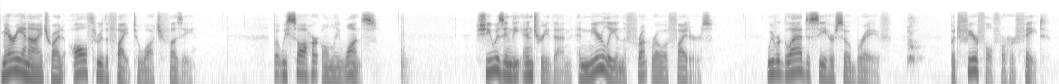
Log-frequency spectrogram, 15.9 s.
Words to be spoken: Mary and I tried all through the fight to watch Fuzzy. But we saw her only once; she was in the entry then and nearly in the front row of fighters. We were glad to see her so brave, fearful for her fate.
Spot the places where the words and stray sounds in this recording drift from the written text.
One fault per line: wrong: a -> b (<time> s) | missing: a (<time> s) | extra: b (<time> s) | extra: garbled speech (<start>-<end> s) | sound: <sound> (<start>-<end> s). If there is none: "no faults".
sound: thud (6.0-6.7 s)
sound: bark (13.6-13.9 s)
extra: but (14.2 s)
